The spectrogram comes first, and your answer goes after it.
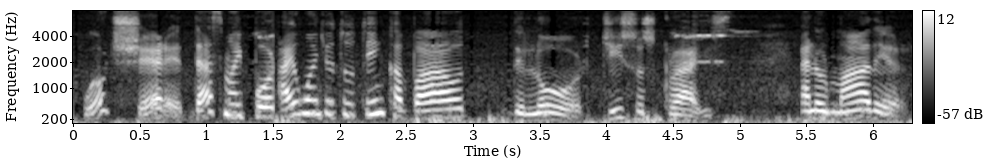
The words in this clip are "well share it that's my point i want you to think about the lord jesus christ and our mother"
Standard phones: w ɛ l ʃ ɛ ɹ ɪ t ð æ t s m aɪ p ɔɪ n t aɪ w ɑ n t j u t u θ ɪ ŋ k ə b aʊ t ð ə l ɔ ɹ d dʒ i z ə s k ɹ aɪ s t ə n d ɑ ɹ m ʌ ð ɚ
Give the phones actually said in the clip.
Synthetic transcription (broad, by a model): w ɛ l ʃ ɛ ɹ ɪ t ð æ t s m aɪ p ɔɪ t aɪ w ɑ n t j u t u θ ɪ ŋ k ə b aʊ t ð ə l ɔ ɹ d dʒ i s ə s k ɹ aɪ s t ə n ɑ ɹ m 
